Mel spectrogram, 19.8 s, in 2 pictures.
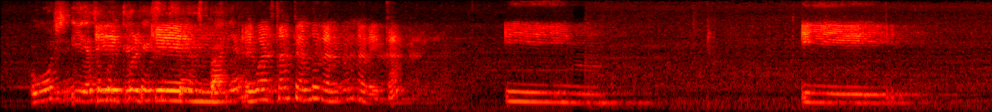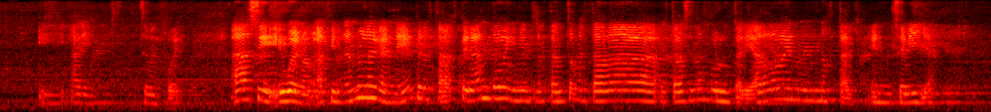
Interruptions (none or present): present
